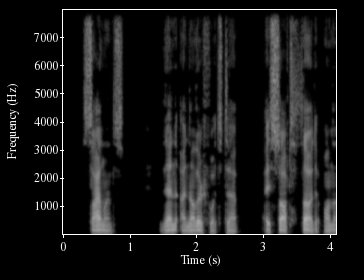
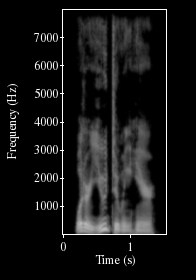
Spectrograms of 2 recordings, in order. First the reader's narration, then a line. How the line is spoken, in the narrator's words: I cried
